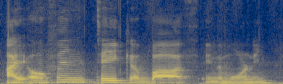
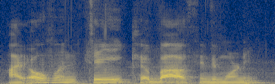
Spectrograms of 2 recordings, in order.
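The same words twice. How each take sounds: The two takes are said the same way.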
